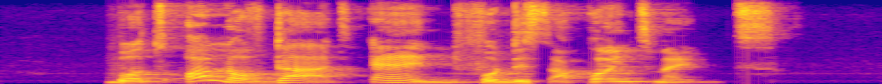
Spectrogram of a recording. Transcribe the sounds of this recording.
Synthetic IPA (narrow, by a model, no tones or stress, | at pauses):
bɔtɔlɔvðatɛ̃ndfɔdisapʰɔ̃ɪ̃ntmɛ̰̃nt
